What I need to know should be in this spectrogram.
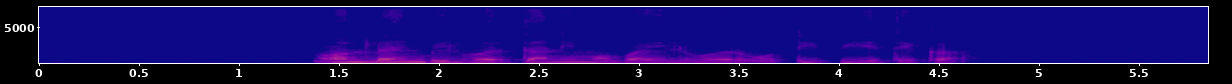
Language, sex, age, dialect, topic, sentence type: Marathi, female, 31-35, Varhadi, banking, question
